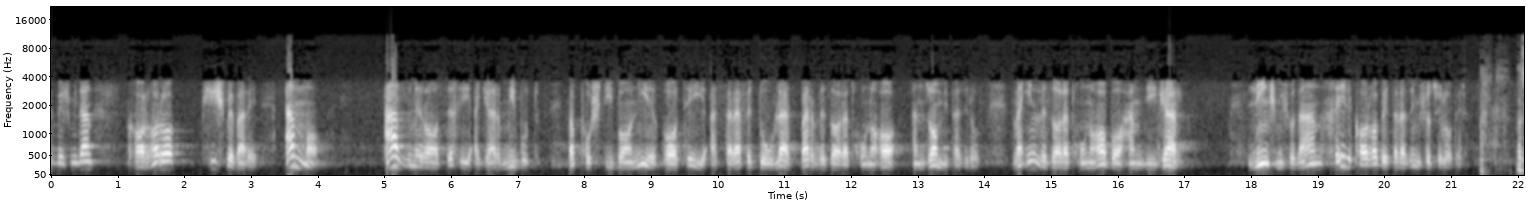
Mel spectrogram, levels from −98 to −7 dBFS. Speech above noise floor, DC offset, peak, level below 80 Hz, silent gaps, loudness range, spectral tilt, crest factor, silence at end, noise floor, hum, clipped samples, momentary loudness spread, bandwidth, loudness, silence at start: 37 dB; under 0.1%; 0 dBFS; -68 dBFS; none; 4 LU; -4.5 dB/octave; 20 dB; 0 s; -55 dBFS; none; under 0.1%; 16 LU; 10 kHz; -18 LUFS; 0 s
